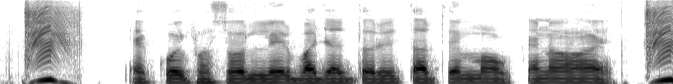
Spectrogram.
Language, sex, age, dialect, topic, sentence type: Bengali, male, 31-35, Jharkhandi, agriculture, question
